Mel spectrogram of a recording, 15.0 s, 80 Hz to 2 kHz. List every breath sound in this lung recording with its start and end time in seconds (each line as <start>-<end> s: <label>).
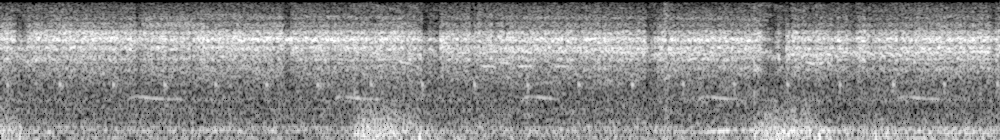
5.27-6.37 s: inhalation
11.35-12.45 s: inhalation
